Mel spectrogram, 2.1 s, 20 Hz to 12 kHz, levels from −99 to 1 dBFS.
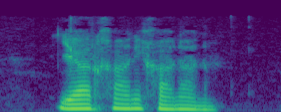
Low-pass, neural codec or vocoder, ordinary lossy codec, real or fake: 7.2 kHz; none; MP3, 48 kbps; real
